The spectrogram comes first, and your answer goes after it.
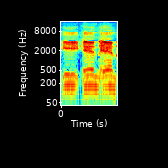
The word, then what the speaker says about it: Yenni: really kind it's not a you assuming I'm mispronouncing ye n ni I how would you pronounce it oh Yenni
